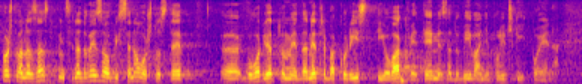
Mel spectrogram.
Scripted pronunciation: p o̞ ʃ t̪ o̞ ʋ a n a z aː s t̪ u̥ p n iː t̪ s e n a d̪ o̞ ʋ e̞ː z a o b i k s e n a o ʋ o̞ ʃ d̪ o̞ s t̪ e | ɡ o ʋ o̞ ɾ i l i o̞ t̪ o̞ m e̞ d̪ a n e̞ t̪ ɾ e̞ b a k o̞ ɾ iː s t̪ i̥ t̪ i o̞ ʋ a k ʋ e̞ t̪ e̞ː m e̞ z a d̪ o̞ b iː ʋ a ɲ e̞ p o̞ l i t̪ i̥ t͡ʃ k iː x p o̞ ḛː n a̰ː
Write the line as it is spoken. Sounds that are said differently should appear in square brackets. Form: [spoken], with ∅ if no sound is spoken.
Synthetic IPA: p o̞ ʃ t̪ o̞ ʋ a n a z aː s t̪ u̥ p n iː t̪ s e n a d̪ o̞ ʋ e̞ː z a o b i [x] s e n a o ʋ o̞ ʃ [t̪] o̞ s t̪ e | ɡ o ʋ o̞ ɾ i l i o̞ t̪ o̞ m e̞ d̪ a n e̞ t̪ ɾ e̞ b a k o̞ ɾ iː s t̪ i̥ t̪ i o̞ ʋ a k ʋ e̞ t̪ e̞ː m e̞ z a d̪ o̞ b iː ʋ a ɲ e̞ p o̞ l i t̪ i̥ t͡ʃ k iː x p o̞ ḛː n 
